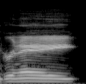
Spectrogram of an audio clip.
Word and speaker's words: Grenier: But Arsenal would imply, like, I kept waiting for at some point Adrian Grenier. Is that how you pronounce his name?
